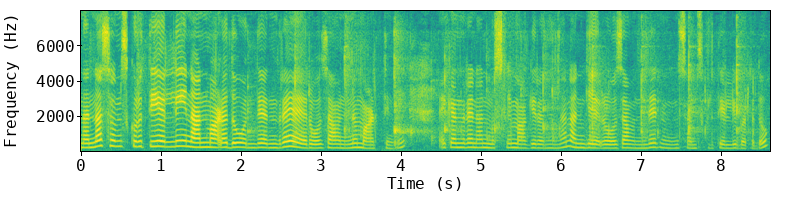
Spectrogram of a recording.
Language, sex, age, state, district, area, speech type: Kannada, female, 18-30, Karnataka, Chikkamagaluru, rural, spontaneous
